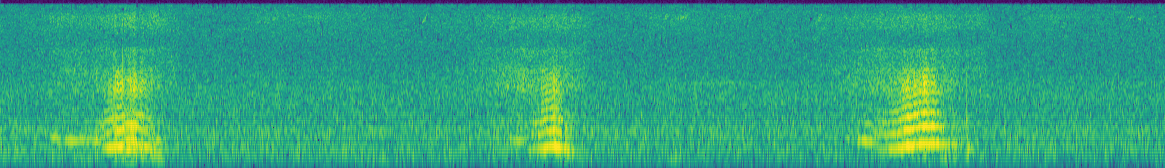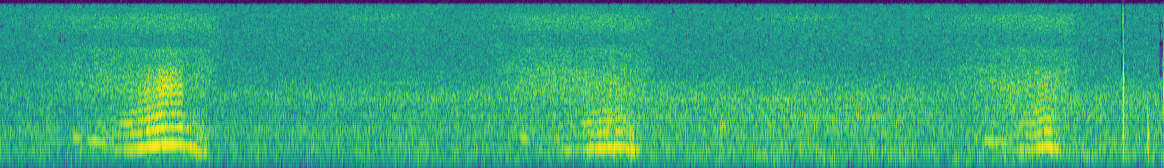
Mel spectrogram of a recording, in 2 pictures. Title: Boy (tomcat) the relaxed Mouser snoring on the Job.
